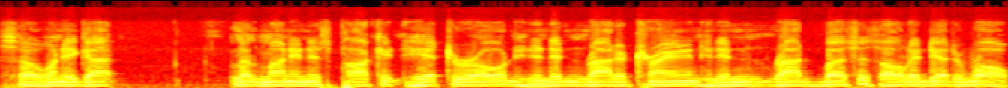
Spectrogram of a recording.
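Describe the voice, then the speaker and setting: A monotone, flat intonation in a Tennessee accent, with very even loudness. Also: man, medium pitch for a man, fairly quick pace. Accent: US Southern (Tennessee). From Tennessee, Chattanooga. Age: 70s. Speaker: retired restaurant owner and civic figure. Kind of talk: radio interview. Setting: studio.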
